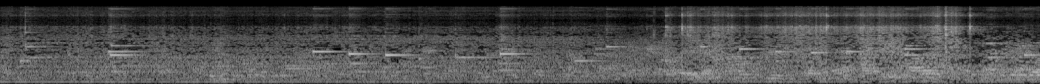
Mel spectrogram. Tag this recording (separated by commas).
inside a small room, Music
